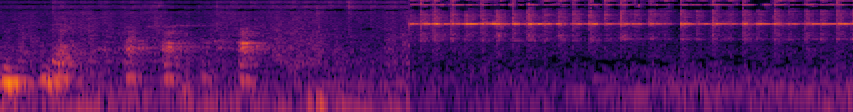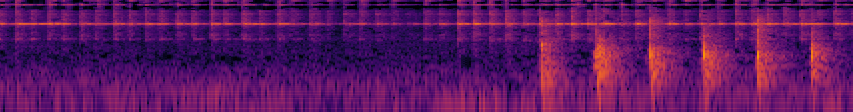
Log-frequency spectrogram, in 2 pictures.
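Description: A puja hand bell rung continuously during aarti: a steady, high, rattling ring that starts suddenly about two seconds in. From about seven seconds in it is joined by rhythmic hand clapping, about three to four claps a second.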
